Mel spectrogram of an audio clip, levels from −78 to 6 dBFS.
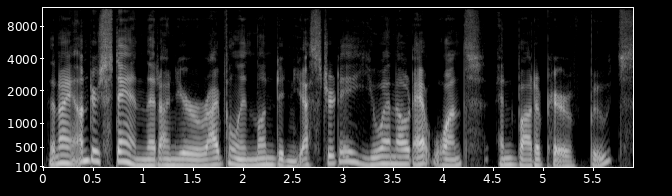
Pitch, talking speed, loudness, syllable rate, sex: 140 Hz, 215 wpm, -19 LUFS, 4.9 syllables/s, male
